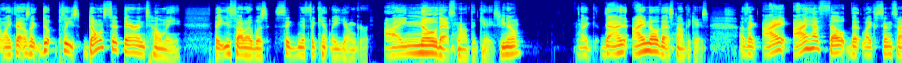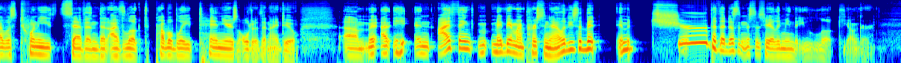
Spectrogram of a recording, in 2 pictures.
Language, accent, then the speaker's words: English; Oregon, United States; now in Germany; I'm from Oregon, living in Germany for 8 years. What a difference.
